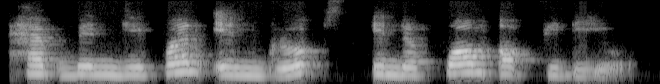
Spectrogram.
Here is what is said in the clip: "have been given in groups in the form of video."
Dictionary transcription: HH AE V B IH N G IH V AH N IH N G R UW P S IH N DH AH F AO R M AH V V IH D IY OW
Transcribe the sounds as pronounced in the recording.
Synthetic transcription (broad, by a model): HH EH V B IH N G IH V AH N IH N G R UW P S IH N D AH F AO M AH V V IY D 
